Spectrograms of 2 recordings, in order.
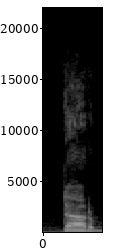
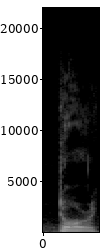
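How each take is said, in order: First: The final syllable has an open 'ar' vowel. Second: The final syllable has a rounded 'or' vowel. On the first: The speaker calls it right. "এটাকে টার বলবা" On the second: The speaker calls it wrong. "আমরা আসলে বলতে বলতে অভ্যস্ত হয়ে গেছি টর"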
